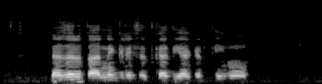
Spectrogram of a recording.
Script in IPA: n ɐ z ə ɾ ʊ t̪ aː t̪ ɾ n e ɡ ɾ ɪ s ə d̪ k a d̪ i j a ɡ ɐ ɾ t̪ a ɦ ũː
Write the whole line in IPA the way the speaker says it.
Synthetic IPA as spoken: n ɐ z ə ɾ ʊ t̪ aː ɾ n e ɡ ɾ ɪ s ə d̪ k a d̪ i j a k ɐ ɾ t̪ i ɦ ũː

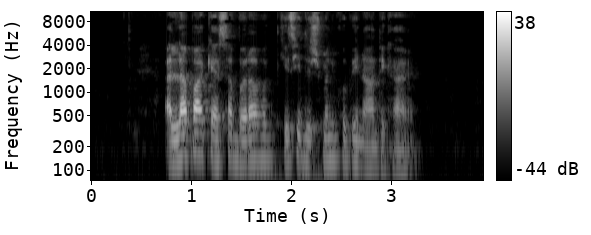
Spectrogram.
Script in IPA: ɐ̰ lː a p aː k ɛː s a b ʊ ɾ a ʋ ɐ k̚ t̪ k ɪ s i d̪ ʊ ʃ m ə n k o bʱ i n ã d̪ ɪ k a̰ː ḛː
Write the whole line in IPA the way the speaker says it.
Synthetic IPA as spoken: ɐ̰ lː a p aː k ɛː s a b ʊ ɾ a ʋ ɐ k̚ t̪ k ɪ s i d̪ ʊ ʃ m ə n k o bʱ i n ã d̪ ɪ kʰ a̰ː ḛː

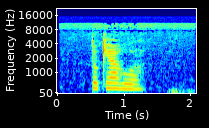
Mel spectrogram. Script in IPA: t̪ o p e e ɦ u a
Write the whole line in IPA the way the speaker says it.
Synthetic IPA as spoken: t̪ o k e a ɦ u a

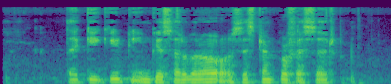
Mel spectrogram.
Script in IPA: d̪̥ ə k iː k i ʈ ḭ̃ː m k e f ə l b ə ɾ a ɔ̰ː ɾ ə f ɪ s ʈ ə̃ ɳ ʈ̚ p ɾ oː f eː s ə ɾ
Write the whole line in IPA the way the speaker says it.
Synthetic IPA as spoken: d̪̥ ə k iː k i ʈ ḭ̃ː m k e s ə ɾ b ə ɾ a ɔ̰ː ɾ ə s ɪ s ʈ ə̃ ɳ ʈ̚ p ɾ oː f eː s ə ɾ

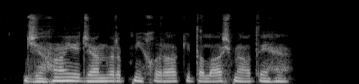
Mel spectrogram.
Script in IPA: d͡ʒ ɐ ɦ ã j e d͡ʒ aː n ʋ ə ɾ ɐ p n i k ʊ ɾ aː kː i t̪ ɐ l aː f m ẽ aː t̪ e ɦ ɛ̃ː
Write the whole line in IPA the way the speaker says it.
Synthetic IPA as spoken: d͡ʒ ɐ ɦ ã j e d͡ʒ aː n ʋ ə ɾ ɐ p n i x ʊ ɾ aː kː i t̪ ɐ l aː ʃ m ẽ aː t̪ e ɦ ɛ̃ː

